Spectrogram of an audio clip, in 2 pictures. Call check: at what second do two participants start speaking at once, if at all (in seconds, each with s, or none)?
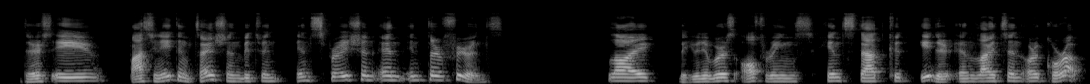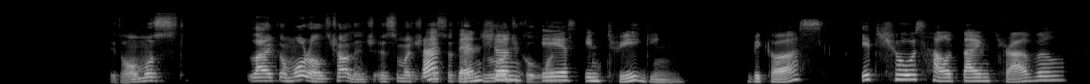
15.0 s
